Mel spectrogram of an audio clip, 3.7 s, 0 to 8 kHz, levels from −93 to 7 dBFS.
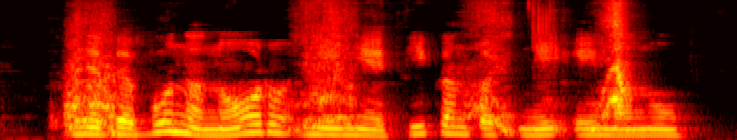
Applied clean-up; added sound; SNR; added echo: classical method log-MMSE.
